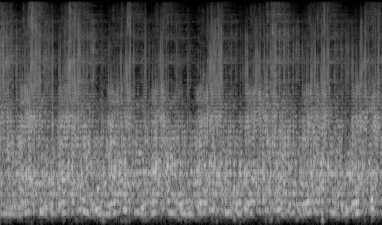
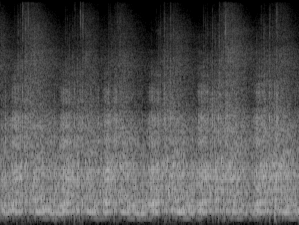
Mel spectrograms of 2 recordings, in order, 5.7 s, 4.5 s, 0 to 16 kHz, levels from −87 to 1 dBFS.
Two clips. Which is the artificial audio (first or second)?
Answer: first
